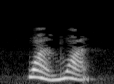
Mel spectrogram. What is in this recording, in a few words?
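"万万", Mandarin Chinese; hsk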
